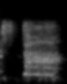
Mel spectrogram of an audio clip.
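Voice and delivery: high, drawn-out panicked cry; acted alarm, shooting up in pitch; sudden yell. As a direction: imitate a passenger screaming at the driver. Passenger yells stop in car.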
